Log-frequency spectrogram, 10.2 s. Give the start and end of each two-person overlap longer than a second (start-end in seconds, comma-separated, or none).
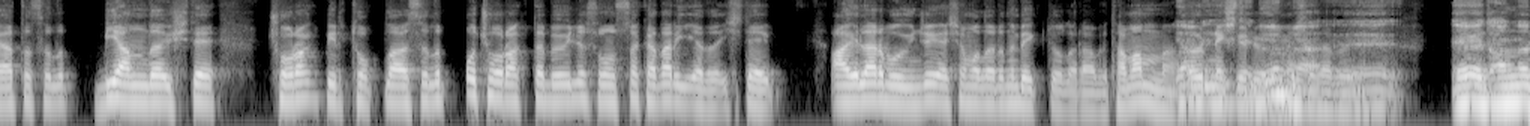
7.8-9.2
